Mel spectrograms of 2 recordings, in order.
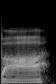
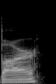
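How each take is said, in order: First: The final R sound is dropped. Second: The final R sound is pronounced. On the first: The speaker calls it right. "it's probably more ta and and ba" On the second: The speaker calls it wrong. "instead of bar"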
